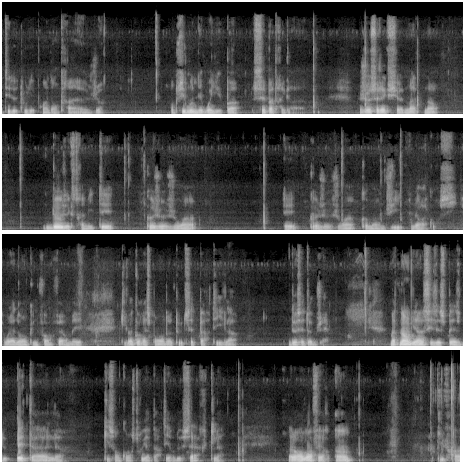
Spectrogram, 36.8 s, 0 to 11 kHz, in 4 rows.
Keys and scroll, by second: 11.5 super+j, 16.6 super+j, 35.8-36.8 typing.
